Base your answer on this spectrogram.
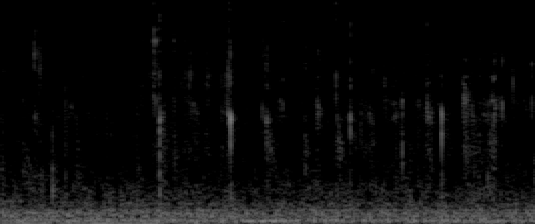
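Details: Indoor cat crunching dry kibble, with quick, dense, crackly bites following one another steadily above a low, constant background hum.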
